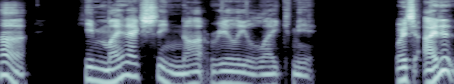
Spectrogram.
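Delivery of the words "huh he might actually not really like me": ordinary delivery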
